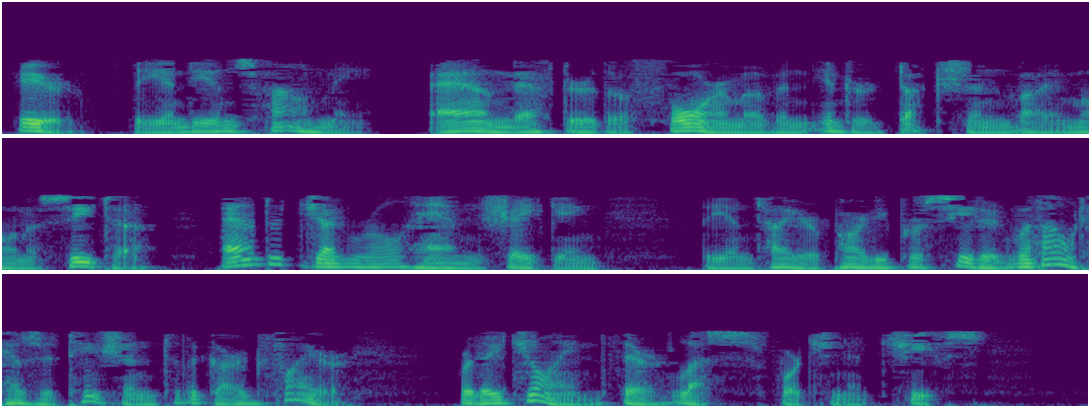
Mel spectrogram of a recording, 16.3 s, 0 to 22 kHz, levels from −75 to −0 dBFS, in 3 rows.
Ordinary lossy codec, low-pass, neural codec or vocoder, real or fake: MP3, 16 kbps; 3.6 kHz; none; real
